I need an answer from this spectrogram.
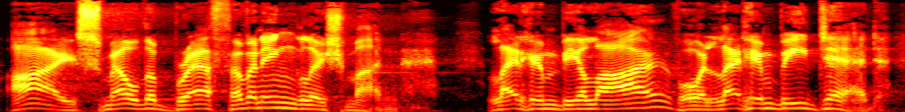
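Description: A man voicing a huge, bad-tempered male giant in a storybook reading, with booming, drawn-out roars. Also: lively intonation, bright, forceful tone, in a large hall, full character voice. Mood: menacing.

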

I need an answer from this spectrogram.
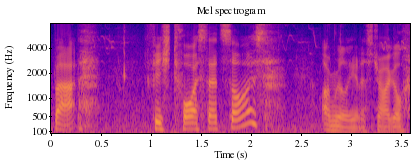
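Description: A man with an Australian accent hosting a fishing show from a boat outdoors, excitable and chatty, laughing often. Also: fairly high pitch, unhurried. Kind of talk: casual outdoor fishing commentary.

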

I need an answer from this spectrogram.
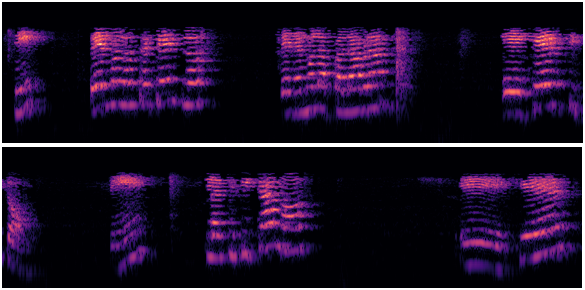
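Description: A woman teacher with a Mexican accent, giving a slow, patient classroom lesson, stretching words and checking that her pupils follow. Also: sits high, very animated. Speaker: primary school teacher. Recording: roomy, distant, phone-like sound.

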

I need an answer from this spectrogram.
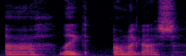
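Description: Rambling through a makeup vlog full of ums and likes, this young beauty vlogger and product seller chats casually. Her voice is congested and mid-range, delivered slowly and completely flat.

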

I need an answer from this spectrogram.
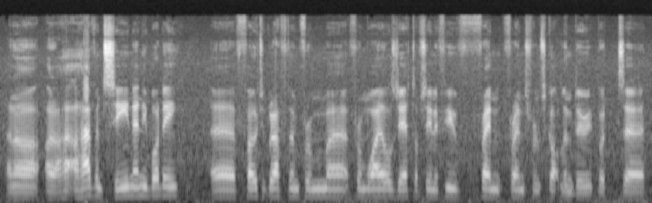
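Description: A man chats to his camera in an informal, halting way. His voice sits at a medium pitch. He is outdoors on a breezy hillside beside rushing water, with faint wind and water noise around him. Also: fairly even intonation. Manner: informal, hesitant and chatty. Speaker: wildlife photography vlogger. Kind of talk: casual vlog to camera.

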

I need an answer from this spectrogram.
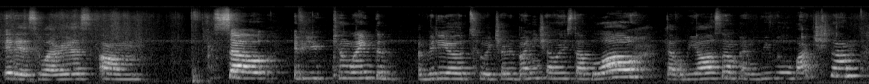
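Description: A young woman hosts a casual vlog in a high, bright voice. She is recorded from a little distance in a roomy space. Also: normal speed. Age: 20s. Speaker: vlog host. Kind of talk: casual chat to camera. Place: small bedroom, indoors. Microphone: camera a couple of metres away. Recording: roomy, distant camera mic, faint noise.

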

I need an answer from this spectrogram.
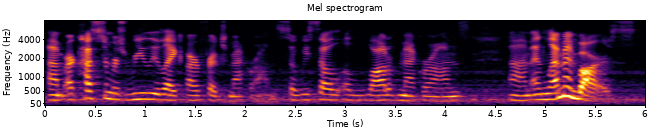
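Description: A woman's voice: fairly low pitch, normal speed. A woman who co-owns a bakery, talking upbeat and chatty with many ums in an interview inside her shop. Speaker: bakery co-owner. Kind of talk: casual interview. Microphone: handheld reporter mic. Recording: noticeable background noise.

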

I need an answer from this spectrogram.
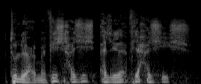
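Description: A man's voice: on the low side, very fast. A male priest with an Egyptian Arabic accent preaching a sermon, telling stories and acting out dialogues, slipping into English phrases. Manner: animated storytelling, acts out dialogues, mixes in English. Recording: long church reverb.

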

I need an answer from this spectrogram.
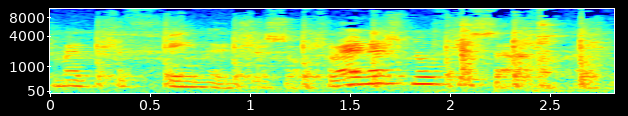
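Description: A woman's voice: mid-range voice, lively intonation, takes it slowly, background noise. An older woman giving patient, step-by-step cooking directions at a table in her home kitchen. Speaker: mother-in-law showing a family recipe. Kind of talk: casual cooking instructions. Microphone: camera on the table a few feet away. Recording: roomy kitchen, distant camera mic, clattering dishes.

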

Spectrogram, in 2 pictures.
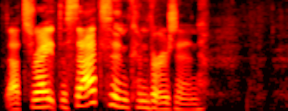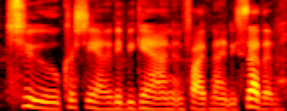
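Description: Out on a cold hillside, a middle-aged woman who is an author and channel host leads a casual walking talk, explaining history with frequent ums. Her voice sits on the low side at a normal speed, and the recording quality is poor.

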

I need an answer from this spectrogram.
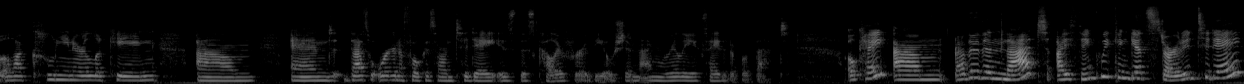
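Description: A woman's voice: medium pitch, fairly even intonation, moderate pace, sharp tone. A woman in her thirties from Canada, a painting instructor who walks through each step of a tutorial in a friendly, instructive way. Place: indoor craft studio with paint shelves.

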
